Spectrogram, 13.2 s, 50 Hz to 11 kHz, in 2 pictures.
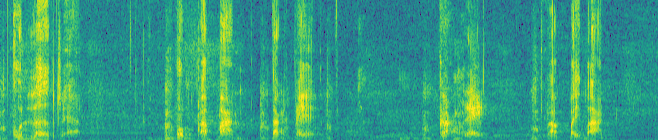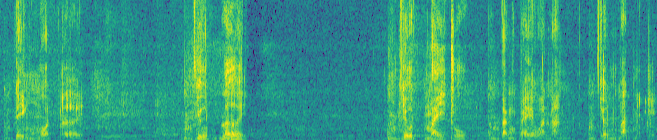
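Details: Adult male former smoker, smoking since youth, who lost his larynx to laryngeal cancer around age 50. Alaryngeal (esophageal) speech after laryngectomy.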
